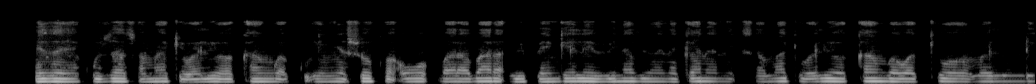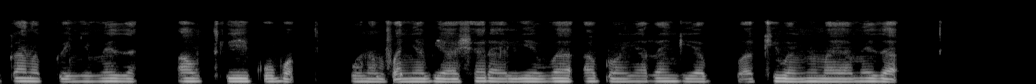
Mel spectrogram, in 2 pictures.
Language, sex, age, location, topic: Swahili, male, 36-49, Wajir, finance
